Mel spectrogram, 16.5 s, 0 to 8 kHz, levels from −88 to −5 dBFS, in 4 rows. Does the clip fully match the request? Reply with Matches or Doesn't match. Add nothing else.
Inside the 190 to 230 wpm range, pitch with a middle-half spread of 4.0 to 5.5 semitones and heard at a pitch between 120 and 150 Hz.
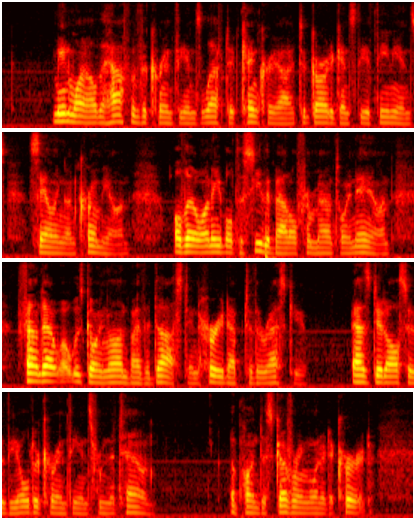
Doesn't match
